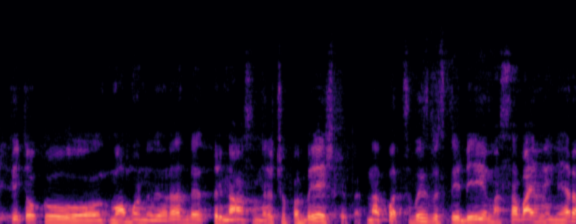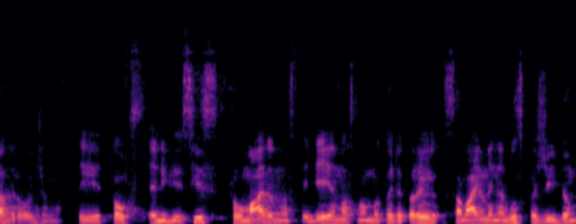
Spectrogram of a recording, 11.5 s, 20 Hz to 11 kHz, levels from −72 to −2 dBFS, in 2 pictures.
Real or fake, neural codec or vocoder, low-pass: fake; codec, 24 kHz, 1 kbps, SNAC; 9.9 kHz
